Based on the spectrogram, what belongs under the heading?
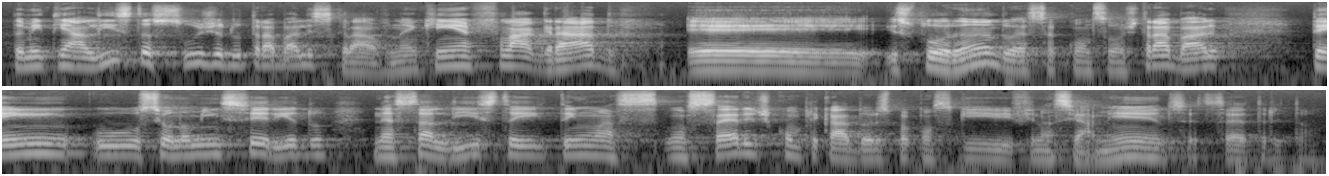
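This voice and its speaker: A man from Brazil, a labor court judge, answering interview questions in a measured way with frequent filler words. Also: medium pitch, expressive.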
